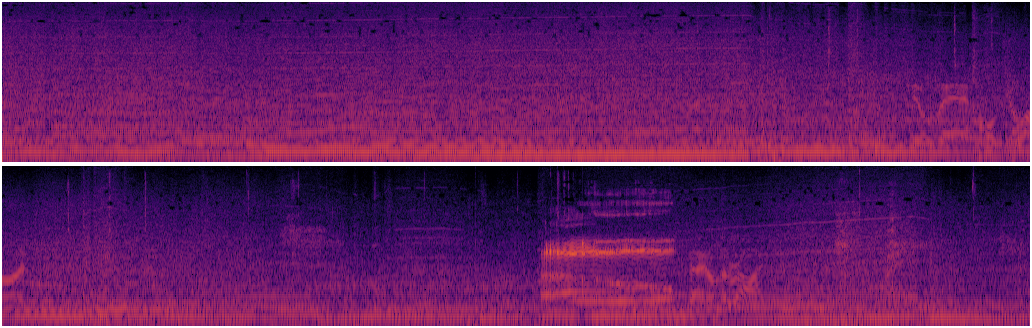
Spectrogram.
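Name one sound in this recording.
A racing car engine drones loudly, its pitch rising and falling with gear changes.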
